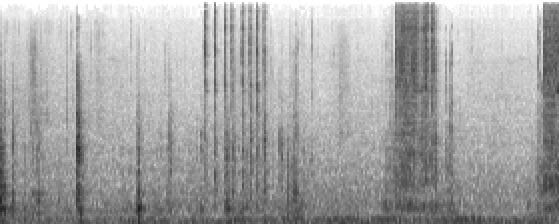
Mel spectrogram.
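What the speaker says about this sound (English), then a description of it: "Nikki is under the vehicle while I use the ratchet up here" A hand ratchet tightens bolts on an insulated van subfloor from above, a series of quick clicking bursts with short pauses between them and a louder scraping rush near the end.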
